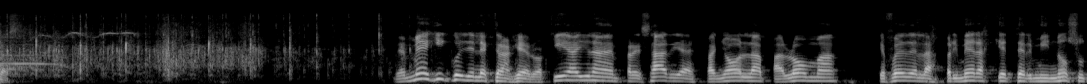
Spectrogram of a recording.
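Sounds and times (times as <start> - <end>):
audience applause: 0.0 - 4.0
speech: 4.0 - 10.8.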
